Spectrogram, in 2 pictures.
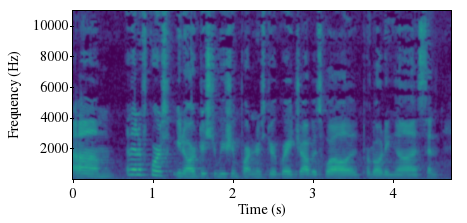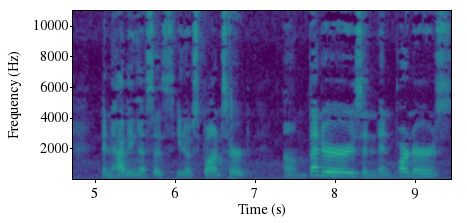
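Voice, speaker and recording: A woman with an ordinary speaking voice and an American accent talks at a moderate pace and medium pitch with ordinary pitch variation. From South Florida. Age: 30s. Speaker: company executive. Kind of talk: casual chat.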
